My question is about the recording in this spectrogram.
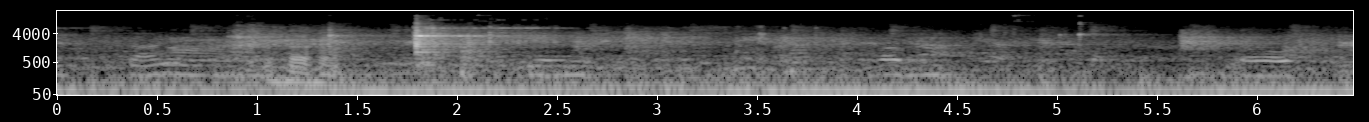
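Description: A single sharp metallic clink of gym weights about two seconds in, ringing briefly, over the low murmur of voices in the gym.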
